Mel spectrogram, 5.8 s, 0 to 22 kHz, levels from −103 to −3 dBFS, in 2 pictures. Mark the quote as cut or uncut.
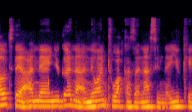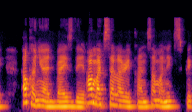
cut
